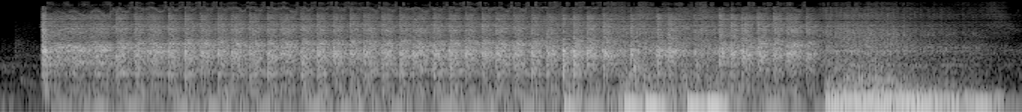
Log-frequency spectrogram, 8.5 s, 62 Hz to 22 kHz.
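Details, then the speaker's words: Supercharged (Harrop) LS V8 in Series 4 GU Nissan Patrol with 6L80 auto and 3.5" stainless exhaust, first start: brief crank, catches cleanly, steady even lumpy idle with a blip, heaps of oil pressure, no fuel leaks; normal start. "Nah, sounds good back here. Heaps of oil pressure and stuff, so. Great success."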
